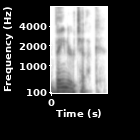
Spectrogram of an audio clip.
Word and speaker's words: Vaynerchuk: So how do you pronounce his last name? Vaynerchuk.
